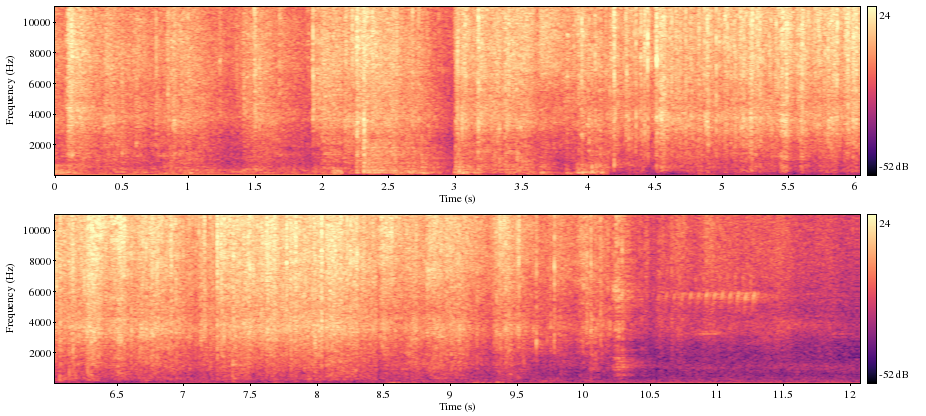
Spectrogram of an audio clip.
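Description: Tissue paper crinkling and a cardboard box rustling as a parcel is opened and unpacked by hand. The handling noise dies away about ten seconds in.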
